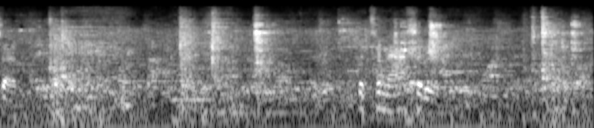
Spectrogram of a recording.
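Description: A young man grunts and strains with effort.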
